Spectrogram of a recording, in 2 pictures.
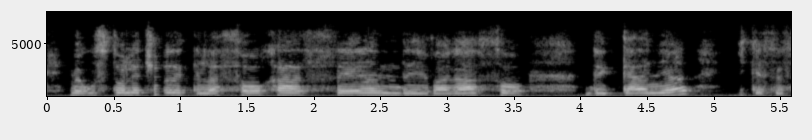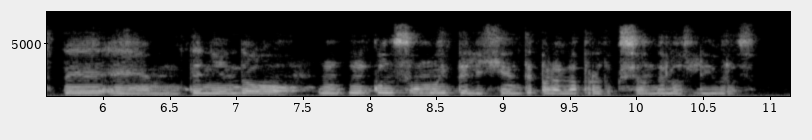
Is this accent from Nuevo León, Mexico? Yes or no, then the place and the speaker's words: no; Yucatán, Mexico; moved away; en Yucatán, de donde soy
